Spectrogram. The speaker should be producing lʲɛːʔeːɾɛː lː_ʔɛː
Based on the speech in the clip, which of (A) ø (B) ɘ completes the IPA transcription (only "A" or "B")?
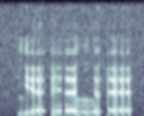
B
